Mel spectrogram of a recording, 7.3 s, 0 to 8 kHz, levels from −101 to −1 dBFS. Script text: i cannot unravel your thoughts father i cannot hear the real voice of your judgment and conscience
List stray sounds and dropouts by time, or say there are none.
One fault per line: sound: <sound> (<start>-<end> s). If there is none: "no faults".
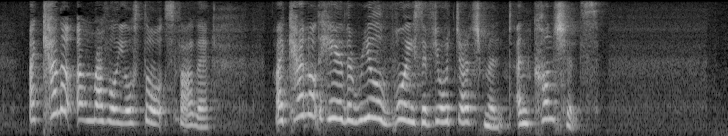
no faults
